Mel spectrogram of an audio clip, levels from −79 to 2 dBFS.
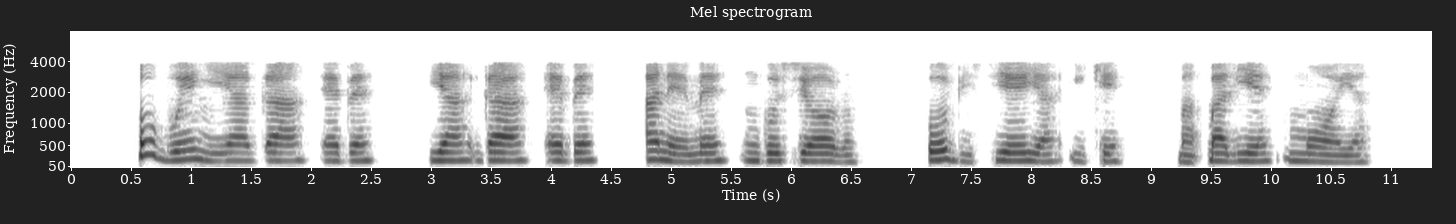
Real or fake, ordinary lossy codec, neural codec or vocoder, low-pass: real; AAC, 16 kbps; none; 7.2 kHz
